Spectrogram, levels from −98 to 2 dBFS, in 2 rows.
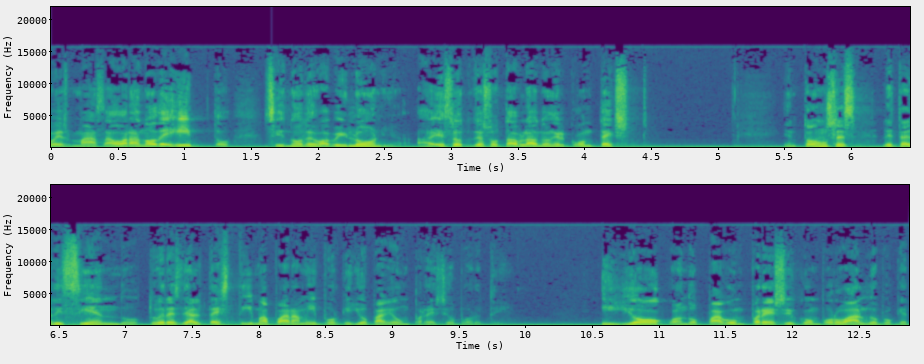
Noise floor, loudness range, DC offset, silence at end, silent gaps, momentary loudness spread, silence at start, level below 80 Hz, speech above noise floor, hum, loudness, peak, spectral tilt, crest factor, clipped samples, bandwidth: -36 dBFS; 4 LU; 6%; 0 s; none; 14 LU; 0 s; -36 dBFS; 20 dB; none; -16 LUFS; 0 dBFS; -4 dB/octave; 16 dB; under 0.1%; 16.5 kHz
